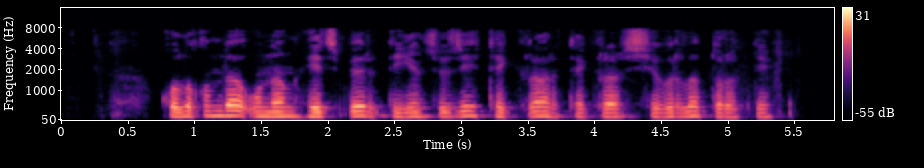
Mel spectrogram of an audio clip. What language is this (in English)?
Uyghur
